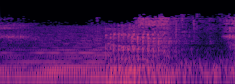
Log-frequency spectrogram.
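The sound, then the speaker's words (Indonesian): A wolf growls in a cave, a low, sustained rumbling that swells briefly near the middle before easing again. “Terdengar geraman pelan dari seekor serigala.”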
